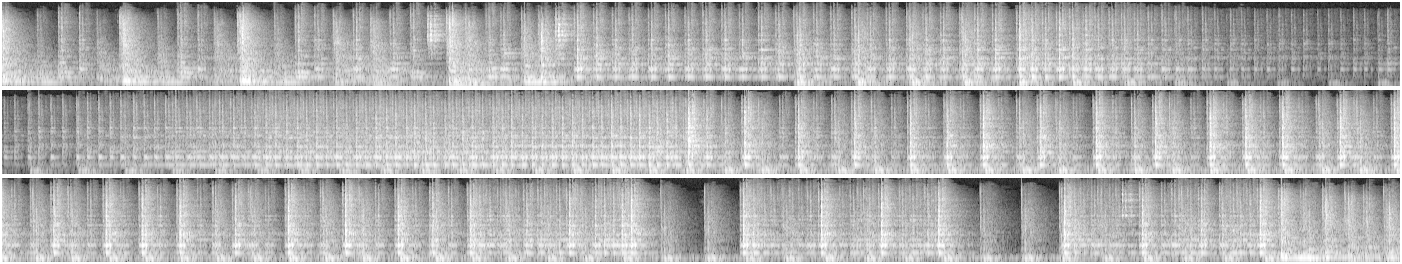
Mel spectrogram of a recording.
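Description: Solo multi-percussion playing: tom-toms and bongos struck with sticks. Quick irregular strokes give way to a fast, even drum roll that fades almost to nothing about ten seconds in, then swells back up loud, with two short breaks near the end.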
